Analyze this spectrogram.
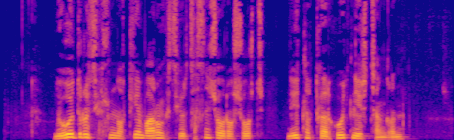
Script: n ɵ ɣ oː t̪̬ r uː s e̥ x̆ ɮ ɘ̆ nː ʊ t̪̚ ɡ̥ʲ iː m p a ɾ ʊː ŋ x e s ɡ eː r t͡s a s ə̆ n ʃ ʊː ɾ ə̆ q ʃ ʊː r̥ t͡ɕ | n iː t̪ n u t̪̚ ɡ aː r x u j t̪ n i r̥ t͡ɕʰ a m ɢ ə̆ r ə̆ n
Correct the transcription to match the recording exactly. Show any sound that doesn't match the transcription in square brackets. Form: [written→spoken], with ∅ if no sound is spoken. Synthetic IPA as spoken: n ɵ ɣ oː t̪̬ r uː s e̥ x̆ ɮ ɘ̆ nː ʊ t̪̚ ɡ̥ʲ iː m p a ɾ ʊː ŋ x e s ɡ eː r t͡s a s ə̆ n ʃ ʊː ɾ ə̆ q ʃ ʊː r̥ t͡ɕ | n iː t̪ n [u→ʊ] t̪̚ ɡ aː r x u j t̪ n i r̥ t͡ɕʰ a [m→ɴ] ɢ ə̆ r ə̆ n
